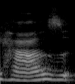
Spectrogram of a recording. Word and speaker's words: has: So actually, that's a great question, but he has, actually the word has also has a Z sound. So that's one of those common words that's spelled with S, but the S actually says Z in that word.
